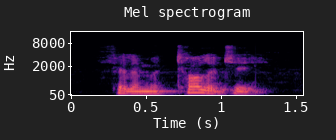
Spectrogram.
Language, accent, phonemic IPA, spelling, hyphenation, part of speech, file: English, Southern England, /fɪˌlɪməˈtɒləd͡ʒi/, philematology, phi‧le‧ma‧to‧lo‧gy, noun, LL-Q1860 (eng)-philematology.wav
- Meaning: The scientific study of kissing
